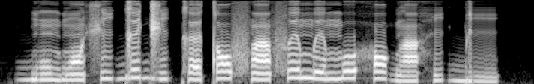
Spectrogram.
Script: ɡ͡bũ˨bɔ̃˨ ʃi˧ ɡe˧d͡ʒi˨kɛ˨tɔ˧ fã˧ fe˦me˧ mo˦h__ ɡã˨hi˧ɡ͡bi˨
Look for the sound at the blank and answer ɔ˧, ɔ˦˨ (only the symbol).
ɔ˦˨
